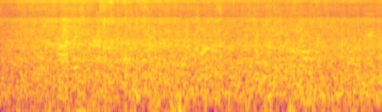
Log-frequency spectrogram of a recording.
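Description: Record heavy rain pours down in Otur, filling the street with floodwater, a dense, loud, unbroken roar of rain and rushing water close by that holds level throughout.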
